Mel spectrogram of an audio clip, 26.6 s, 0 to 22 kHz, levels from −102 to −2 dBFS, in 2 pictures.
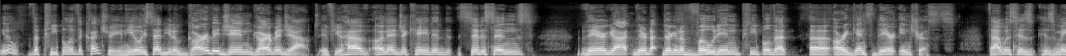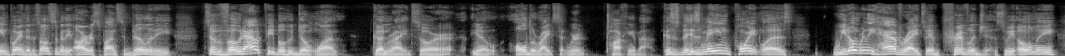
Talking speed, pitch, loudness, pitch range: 190 wpm, 140 Hz, -18 LUFS, 115-155 Hz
